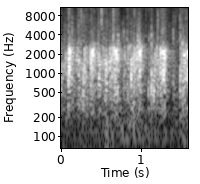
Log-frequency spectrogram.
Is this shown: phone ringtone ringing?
no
